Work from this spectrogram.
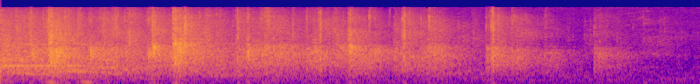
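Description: A worship congregation claps together through a service, dense overlapping hand claps with a few sharper bursts, steady and moderately loud before slowly thinning out.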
